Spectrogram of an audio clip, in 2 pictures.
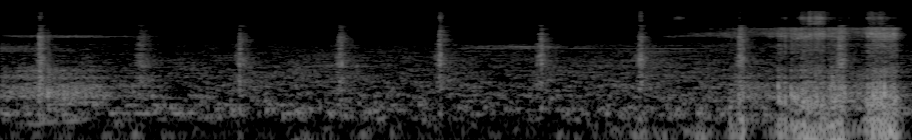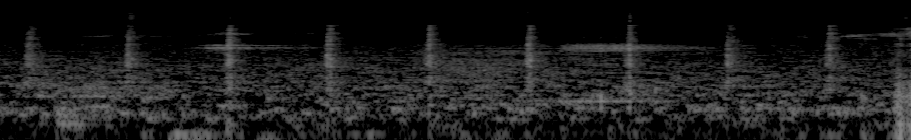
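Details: Sleeping Rottweiler snoring: soft rhythmic breathing noise with regular faint clicks and a louder snort midway; snores described as loud and clear as a human's.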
